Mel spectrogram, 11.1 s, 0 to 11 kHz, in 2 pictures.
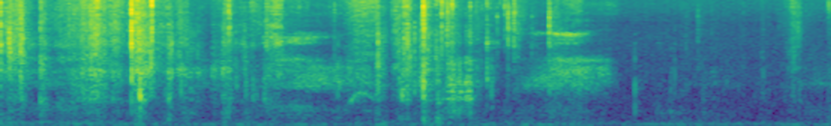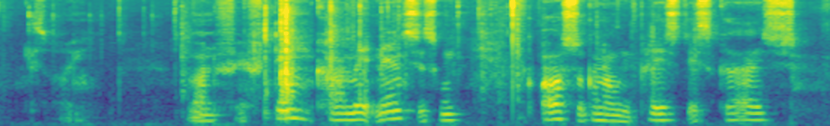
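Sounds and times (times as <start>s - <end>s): paper banknotes rustling: 0.0s - 3.7s, 6.8s - 10.4s.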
